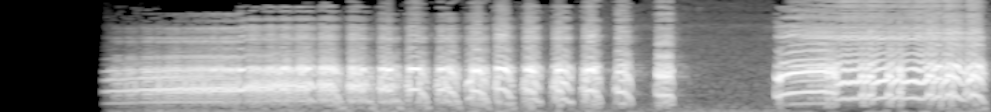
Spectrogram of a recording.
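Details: Hen call meant to lure birds into a trap: a rapid run of harsh, evenly spaced clucks, a brief pause, then a loud, broad, drawn-out squawking call.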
